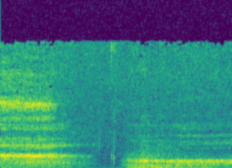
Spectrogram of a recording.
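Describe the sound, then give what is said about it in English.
A deep breath is drawn in and let out: a long, steady rush of air, a short pause, then an equally long exhale. It is faint, with no talk. “I just want us to all take a deep breath in and then let it out.”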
